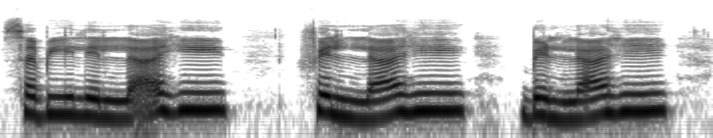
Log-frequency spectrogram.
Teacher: لام باریک پڑھا گیا کیونکہ اس کے شروع والے لام میں زیر ہے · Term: ترقیق لام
